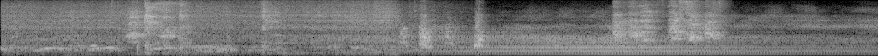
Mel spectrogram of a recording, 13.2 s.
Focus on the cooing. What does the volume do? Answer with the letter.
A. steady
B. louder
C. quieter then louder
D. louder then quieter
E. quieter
E.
